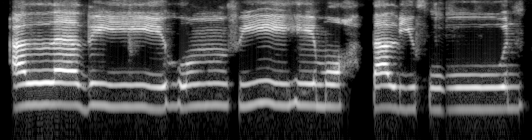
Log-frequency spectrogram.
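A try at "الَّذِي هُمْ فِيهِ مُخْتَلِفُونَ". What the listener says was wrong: Ahsanti, Masya Allah.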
